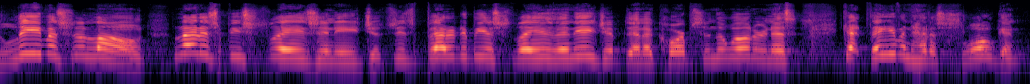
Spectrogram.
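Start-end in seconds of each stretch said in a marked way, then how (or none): 0.0-6.0 whining complaint. Retold or imitated. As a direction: whine it like a sulking crowd. Israelites whining to Moses.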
